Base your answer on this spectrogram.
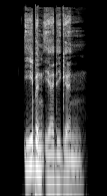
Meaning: inflection of ebenerdig: 1. strong genitive masculine/neuter singular 2. weak/mixed genitive/dative all-gender singular 3. strong/weak/mixed accusative masculine singular 4. strong dative plural
- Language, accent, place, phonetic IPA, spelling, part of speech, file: German, Germany, Berlin, [ˈeːbn̩ˌʔeːɐ̯dɪɡn̩], ebenerdigen, adjective, De-ebenerdigen.ogg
